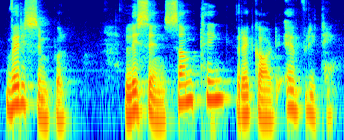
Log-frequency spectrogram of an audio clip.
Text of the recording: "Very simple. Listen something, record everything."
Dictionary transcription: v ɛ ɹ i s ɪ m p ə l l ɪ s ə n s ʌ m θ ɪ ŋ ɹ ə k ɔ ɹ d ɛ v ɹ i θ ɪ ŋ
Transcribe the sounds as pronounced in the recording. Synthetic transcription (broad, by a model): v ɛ ɹ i s ɪ m p ə l l ɪ s ə n s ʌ m t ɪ ŋ ɹ ə k ɔ ɹ d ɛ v ɹ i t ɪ ŋ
